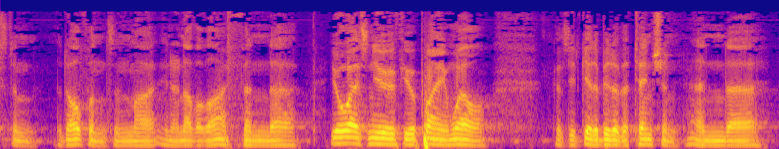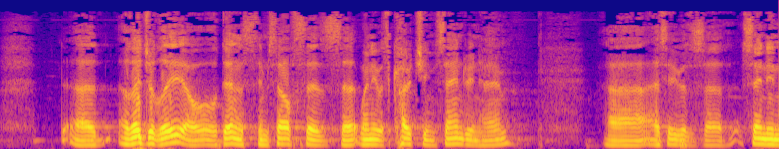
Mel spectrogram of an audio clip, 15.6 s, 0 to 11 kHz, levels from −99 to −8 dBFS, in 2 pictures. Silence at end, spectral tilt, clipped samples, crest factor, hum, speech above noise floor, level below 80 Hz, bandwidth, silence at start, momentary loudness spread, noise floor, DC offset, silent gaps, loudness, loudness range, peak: 0 s; -6.5 dB/octave; under 0.1%; 14 dB; none; 30 dB; -36 dBFS; 8.8 kHz; 0 s; 12 LU; -44 dBFS; under 0.1%; none; -15 LUFS; 6 LU; 0 dBFS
